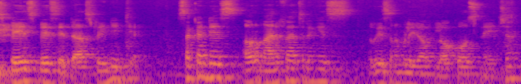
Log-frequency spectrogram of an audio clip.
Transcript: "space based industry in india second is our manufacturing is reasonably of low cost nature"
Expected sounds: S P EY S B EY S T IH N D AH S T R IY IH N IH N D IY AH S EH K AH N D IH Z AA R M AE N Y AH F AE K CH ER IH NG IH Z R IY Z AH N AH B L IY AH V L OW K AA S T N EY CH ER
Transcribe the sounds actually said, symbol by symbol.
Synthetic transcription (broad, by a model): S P EY S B EY S IY N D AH S T R IY IH N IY N D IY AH S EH K AH N D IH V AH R M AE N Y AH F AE K CH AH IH NG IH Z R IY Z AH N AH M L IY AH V L OW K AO S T N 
